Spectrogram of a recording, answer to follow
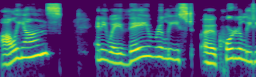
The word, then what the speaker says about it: Allianz: An insurance company, I'm going to try to get their name right because it's not pronounced the way that it sounds or the way that it's spelled. I believe it's pronounced Allianz.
